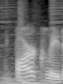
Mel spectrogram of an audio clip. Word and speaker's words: Berkeley: Berkeley. They pronounce it Berkeley, but it's spelled the same.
